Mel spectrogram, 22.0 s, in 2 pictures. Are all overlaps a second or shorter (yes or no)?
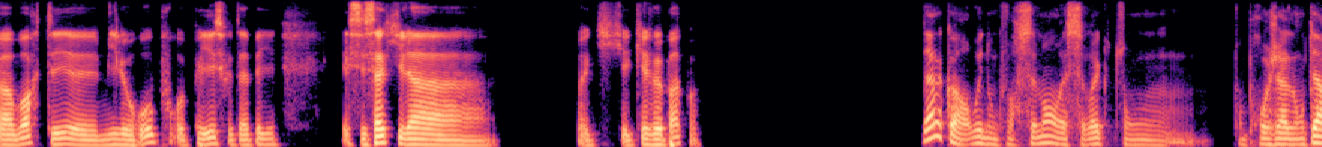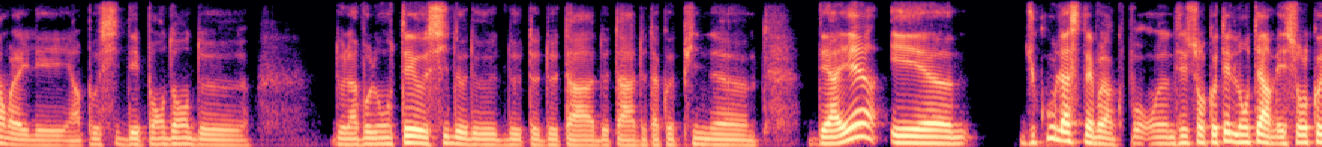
yes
